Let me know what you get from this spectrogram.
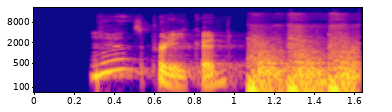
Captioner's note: door banging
